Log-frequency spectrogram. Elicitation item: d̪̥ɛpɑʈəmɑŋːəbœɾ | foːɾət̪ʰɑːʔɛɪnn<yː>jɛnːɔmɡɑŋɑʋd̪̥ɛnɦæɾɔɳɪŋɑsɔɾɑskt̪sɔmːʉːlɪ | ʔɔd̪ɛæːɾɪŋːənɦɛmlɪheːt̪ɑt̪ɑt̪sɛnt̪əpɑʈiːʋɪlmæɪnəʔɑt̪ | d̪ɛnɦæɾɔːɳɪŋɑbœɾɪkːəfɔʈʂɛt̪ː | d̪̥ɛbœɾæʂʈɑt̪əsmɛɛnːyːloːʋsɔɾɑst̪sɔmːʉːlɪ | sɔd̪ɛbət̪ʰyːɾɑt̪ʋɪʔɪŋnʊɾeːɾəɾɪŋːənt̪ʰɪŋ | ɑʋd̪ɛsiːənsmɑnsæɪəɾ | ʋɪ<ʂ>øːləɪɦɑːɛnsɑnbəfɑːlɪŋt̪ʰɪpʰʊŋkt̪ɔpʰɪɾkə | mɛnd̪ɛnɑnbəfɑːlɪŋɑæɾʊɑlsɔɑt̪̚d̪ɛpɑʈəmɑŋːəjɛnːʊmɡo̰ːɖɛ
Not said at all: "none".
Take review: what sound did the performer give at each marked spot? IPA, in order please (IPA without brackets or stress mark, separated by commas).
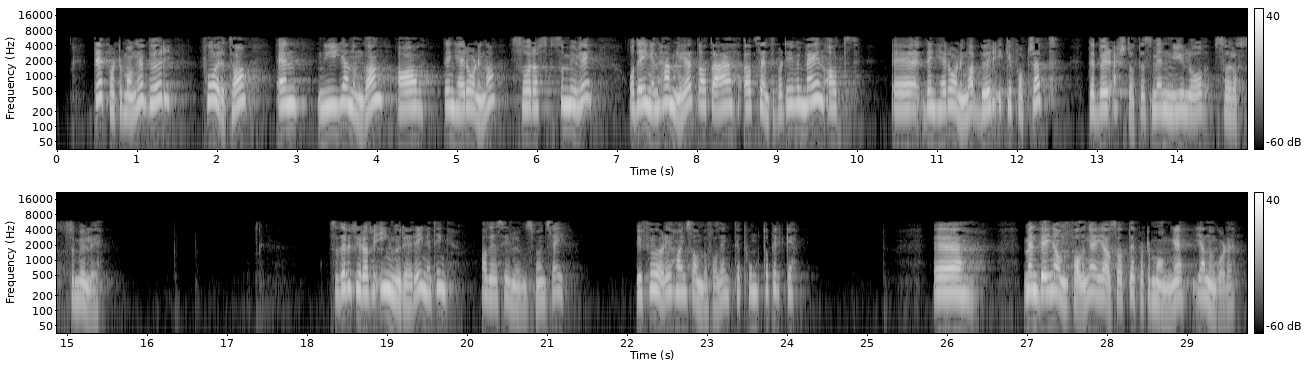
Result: yː, f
